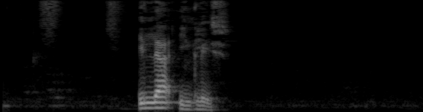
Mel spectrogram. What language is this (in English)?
Malayalam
